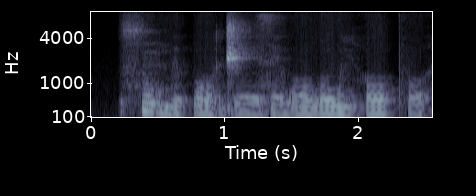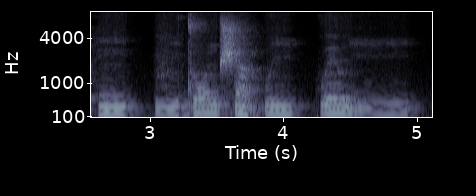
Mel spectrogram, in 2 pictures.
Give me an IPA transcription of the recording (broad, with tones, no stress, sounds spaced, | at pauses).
s ũ˦˨ m ɪ˦ p oː˦˨ d͡ʒ eː˨ s e˨ w oː˦ w o˦ w ĩ˨ h oː˦ pʰ o˨ h ĩ˦ | v i˨ d oː˦ n ʃ ã˦˨ kʷ i˦ | kʷ e˦ β iː˨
